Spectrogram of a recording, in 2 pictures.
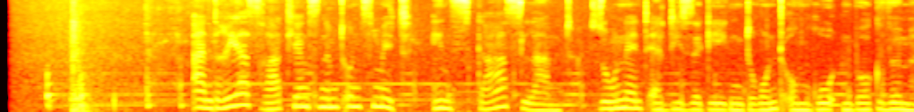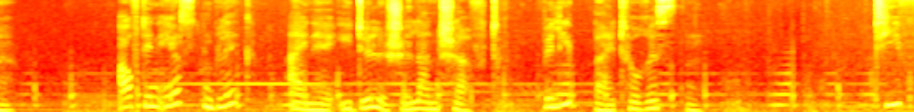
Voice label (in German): Doku; NDR; Markt; Fracking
